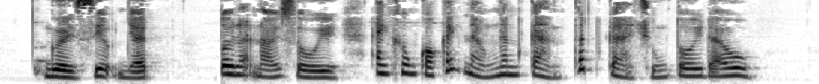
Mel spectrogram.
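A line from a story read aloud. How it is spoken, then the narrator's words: Calm, smiling. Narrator (Vietnamese): Anh ta không hề hốt hoảng, chỉ mỉm cười nói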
